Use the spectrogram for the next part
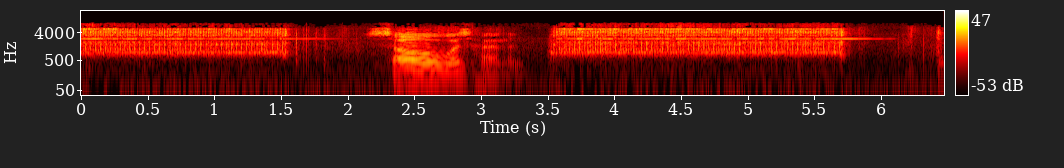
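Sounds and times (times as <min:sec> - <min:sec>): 
electronic alarm clock ringing: 0:00.0 - 0:01.8, 0:03.5 - 0:06.0
speech: 0:02.3 - 0:03.4.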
